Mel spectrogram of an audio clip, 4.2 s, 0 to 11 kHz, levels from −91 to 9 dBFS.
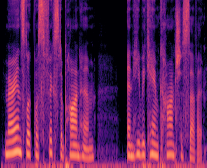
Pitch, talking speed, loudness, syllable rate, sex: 170 Hz, 175 wpm, -18 LUFS, 5.3 syllables/s, female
